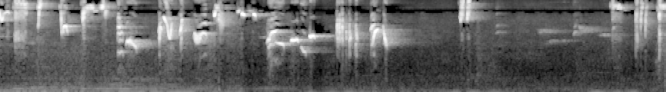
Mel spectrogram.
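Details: Energetic outpouring from an Orange-headed thrush: a dense run of high chirps, buzzy notes and swooping whistles for several seconds, then a quieter gap broken by a few scattered thin high notes near the end.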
